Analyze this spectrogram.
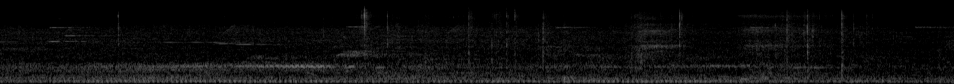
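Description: Dry leaf litter and twigs crackling as macaques move about on the forest floor, with a few sharp snaps, the loudest about a third of the way in and several more near the end. Faint short high chirps sound now and then in the background.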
